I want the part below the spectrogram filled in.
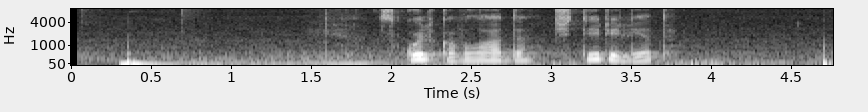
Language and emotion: Russian, neutral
